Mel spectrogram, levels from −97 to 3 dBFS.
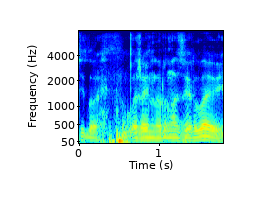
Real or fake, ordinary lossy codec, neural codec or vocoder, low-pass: fake; none; codec, 16 kHz, 4.8 kbps, FACodec; none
